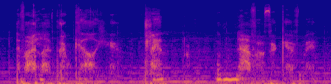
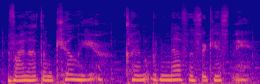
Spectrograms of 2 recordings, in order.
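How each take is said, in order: First: It is whispered quietly in a put-on voice. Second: It is spoken aloud in a put-on voice.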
